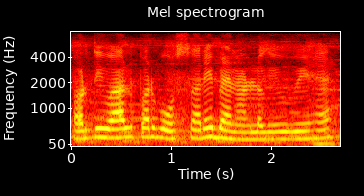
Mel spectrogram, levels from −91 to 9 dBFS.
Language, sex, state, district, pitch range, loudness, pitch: Hindi, female, Uttar Pradesh, Saharanpur, 200-230 Hz, -16 LUFS, 215 Hz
